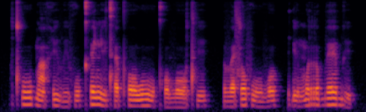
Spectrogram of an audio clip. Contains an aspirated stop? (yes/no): yes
